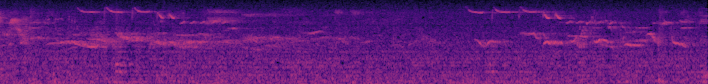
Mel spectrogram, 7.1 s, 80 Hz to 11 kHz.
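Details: Common blackbird singing on the evening of 11 May 2018 in spring, perched on a house roof and a former telephone pole, filmed with a Nikon P900: two quiet warbled phrases ending in high twittery notes, with steady background noise.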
